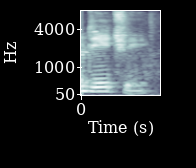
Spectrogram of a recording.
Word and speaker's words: Dietschy: Sarah Dietschy rhymes with Peachy.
